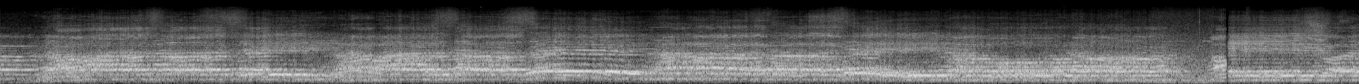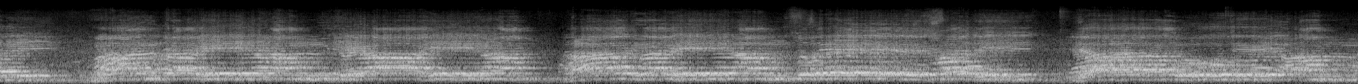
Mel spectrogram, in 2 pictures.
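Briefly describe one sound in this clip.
A crowd of worshippers sings a devotional chant together in an echoing hall.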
